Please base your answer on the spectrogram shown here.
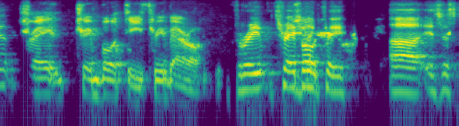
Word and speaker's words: Tre Botti: So I can imagine the Tre Bottes, is how you say it? Tre Botti, 3-barrel.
